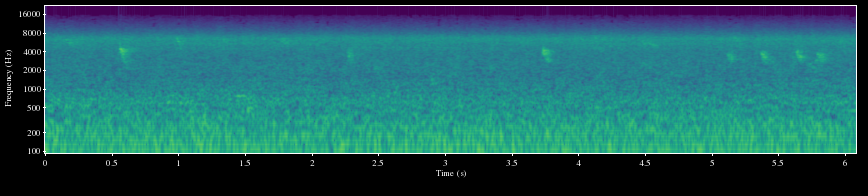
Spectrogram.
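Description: Short, high bird chirps in an aviary: single notes about half a second, two seconds and nearly four seconds in, then a quick run of three or four near the end, over a steady hiss of background noise.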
